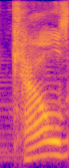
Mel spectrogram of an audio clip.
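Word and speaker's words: Coues: pronounce pronounce deer no cows is technically the proper pronunciation though most who hun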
